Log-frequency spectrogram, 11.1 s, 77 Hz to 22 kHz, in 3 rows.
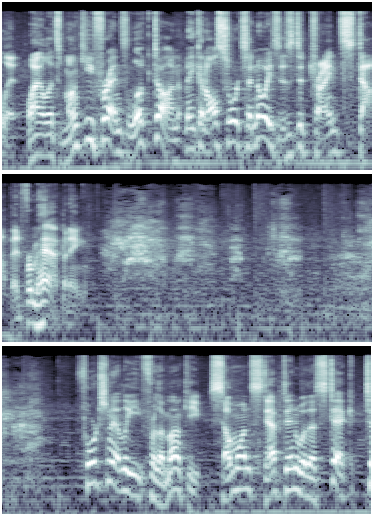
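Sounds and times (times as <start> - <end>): dogs barking: 4.5 - 8.0.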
